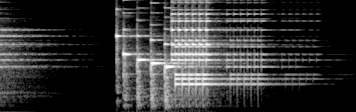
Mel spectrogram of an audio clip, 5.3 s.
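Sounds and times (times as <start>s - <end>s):
old mobile phone ringtone: 1.8s - 4.8s.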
